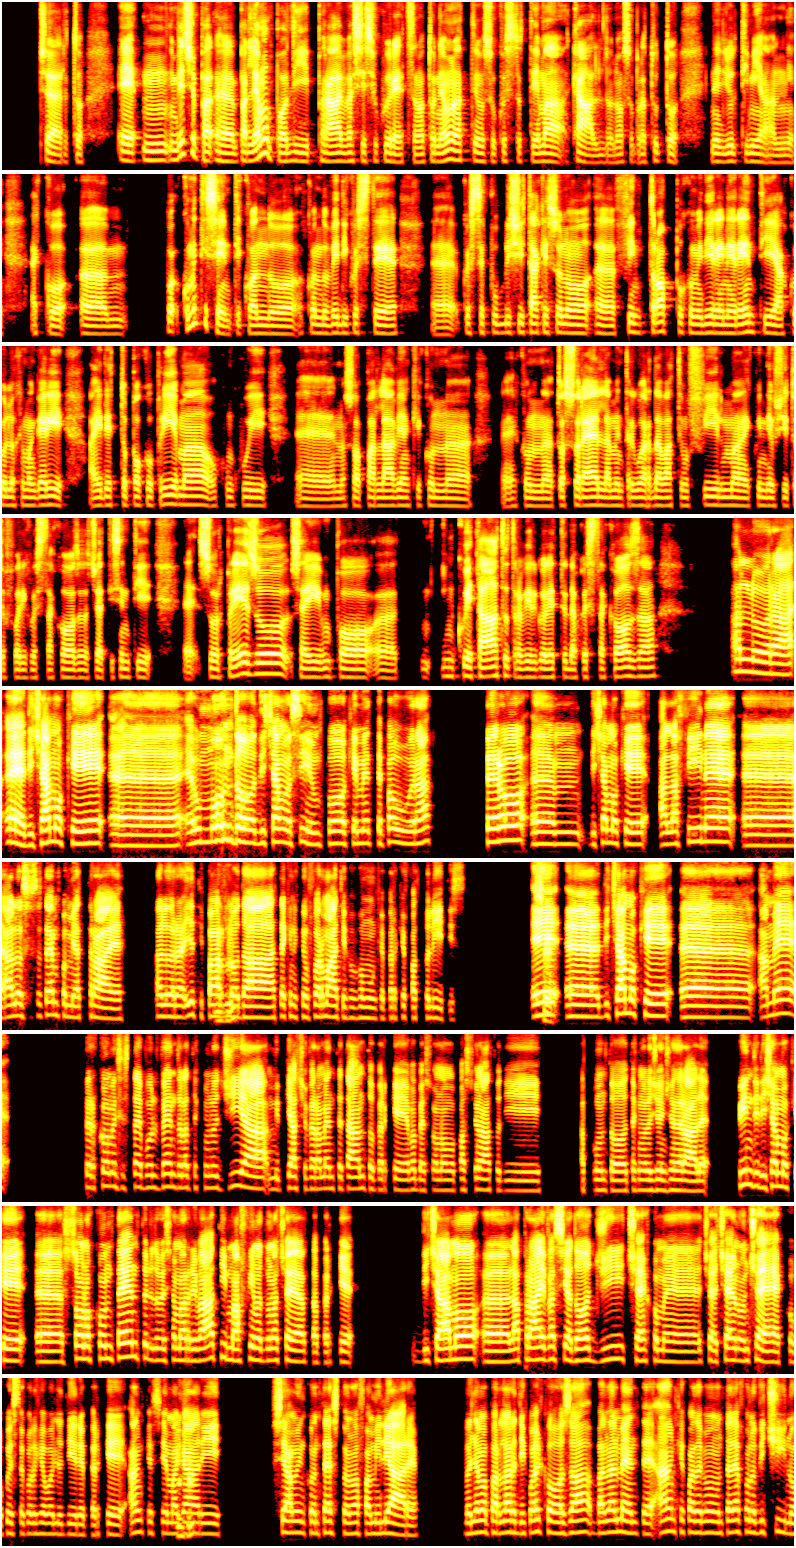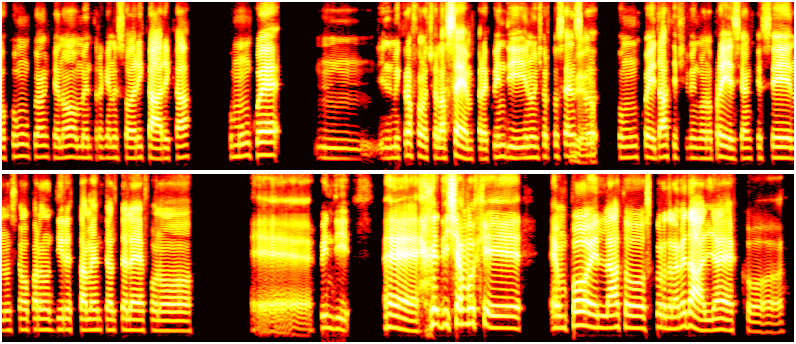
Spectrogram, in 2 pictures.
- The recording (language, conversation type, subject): Italian, podcast, Cosa pensi delle case intelligenti e dei dati che raccolgono?
- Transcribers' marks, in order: laughing while speaking: "mondo"; "parlando" said as "parland"; chuckle; laughing while speaking: "diciamo che"; tapping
